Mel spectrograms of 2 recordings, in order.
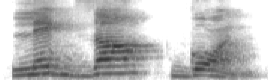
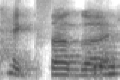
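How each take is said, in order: First: The word begins with an L sound. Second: The word begins with an H sound. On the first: The speaker calls it right. "It is called lexagon" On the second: The speaker calls it wrong. "it is not hexagon"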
